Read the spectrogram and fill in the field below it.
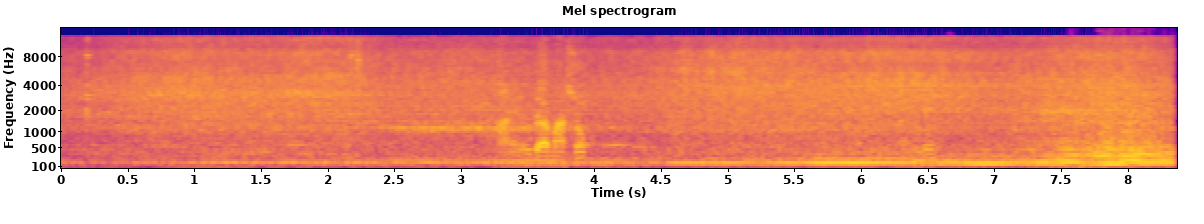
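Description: Metal engine parts click and rattle softly as they are moved by hand.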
